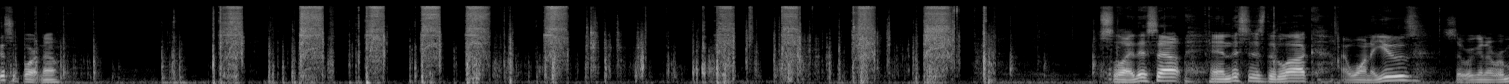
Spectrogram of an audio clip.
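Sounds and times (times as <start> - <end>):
cordless drill short bursts: 2.2 - 5.7, 7.9 - 9.6.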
